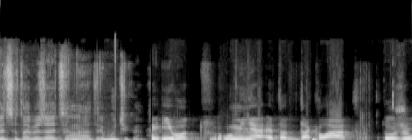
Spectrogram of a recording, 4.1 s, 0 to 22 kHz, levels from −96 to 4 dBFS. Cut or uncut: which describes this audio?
cut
